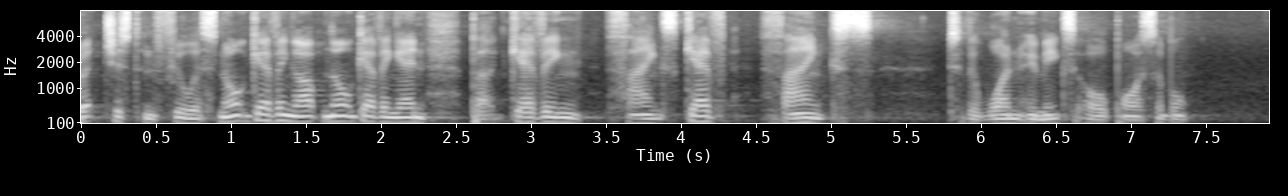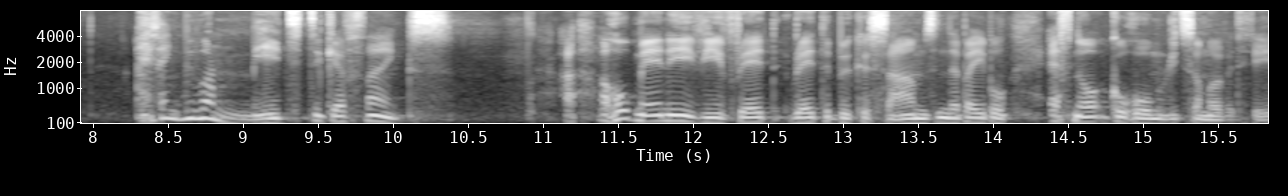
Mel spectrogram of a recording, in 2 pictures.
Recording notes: Live from our Sunday gathering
